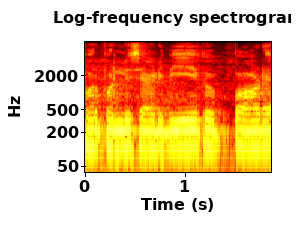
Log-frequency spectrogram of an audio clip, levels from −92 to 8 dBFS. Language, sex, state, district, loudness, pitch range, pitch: Hindi, male, Uttar Pradesh, Shamli, -13 LUFS, 105-110 Hz, 110 Hz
